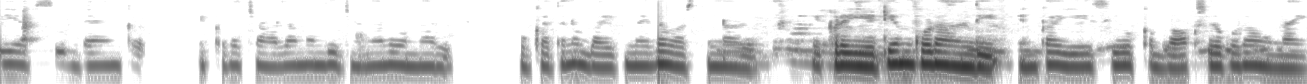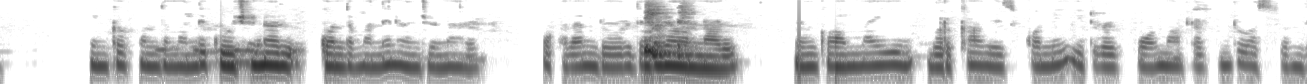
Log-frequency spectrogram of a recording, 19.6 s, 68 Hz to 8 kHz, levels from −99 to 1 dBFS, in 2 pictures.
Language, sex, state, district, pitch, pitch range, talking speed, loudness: Telugu, female, Andhra Pradesh, Visakhapatnam, 190 Hz, 185-205 Hz, 140 wpm, -32 LUFS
